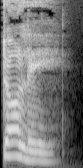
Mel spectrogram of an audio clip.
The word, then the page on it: dolly: British English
